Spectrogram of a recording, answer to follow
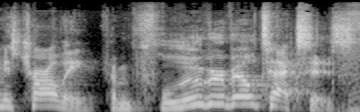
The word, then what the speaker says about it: Pflugerville: My name is Charlie from Pflugerville, Texas. Pflugerville.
